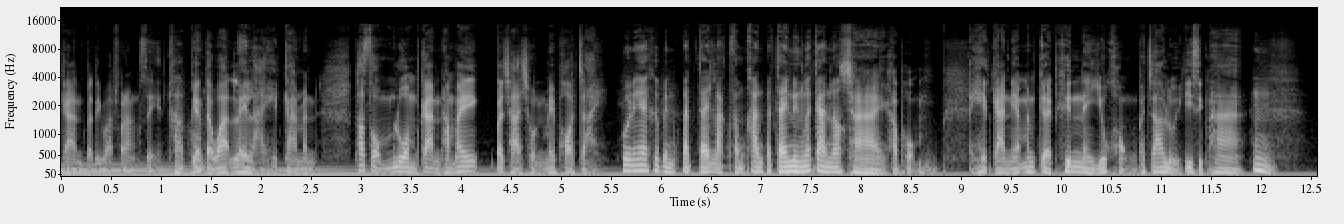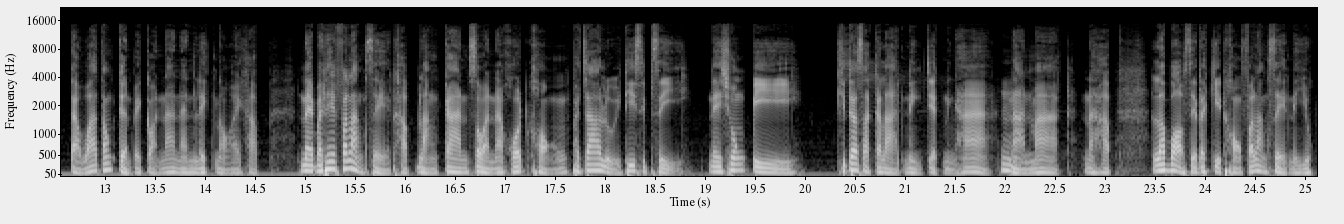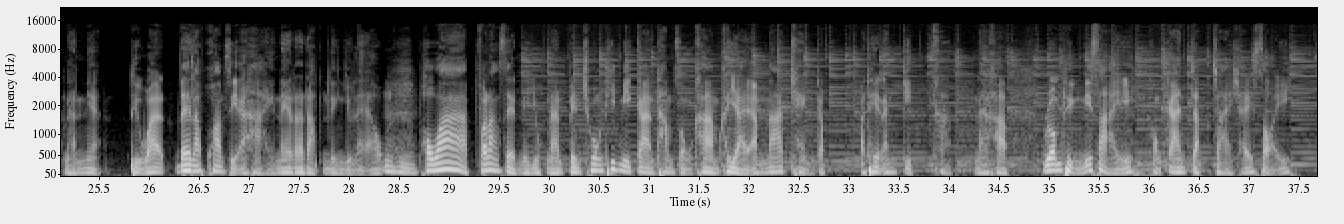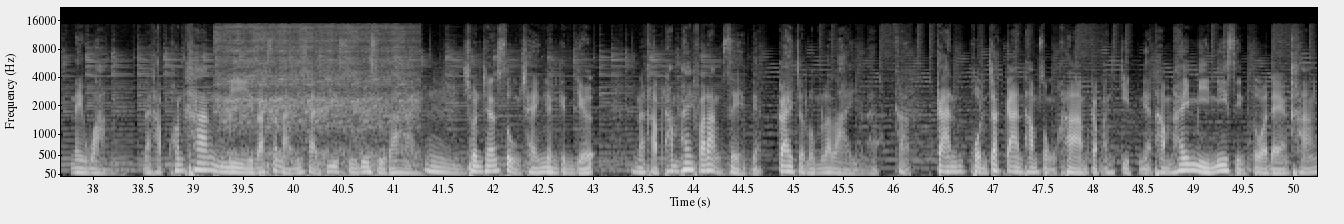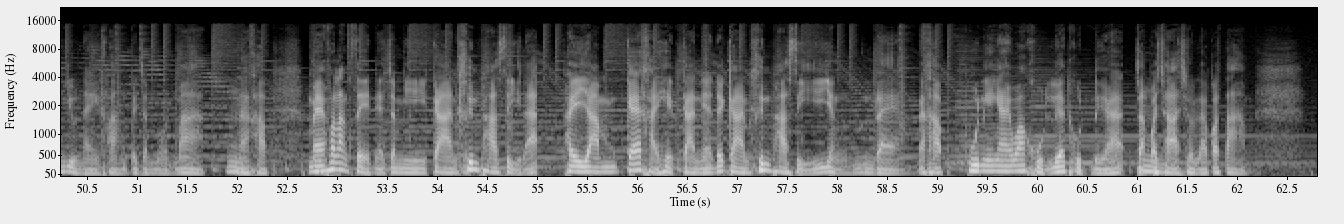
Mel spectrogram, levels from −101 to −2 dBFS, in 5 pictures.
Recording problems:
background music; noticeable; throughout; 20 dB below the speech
alarm; noticeable; from 39 to 41 s; peak 6 dB below the speech

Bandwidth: 14.5 kHz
